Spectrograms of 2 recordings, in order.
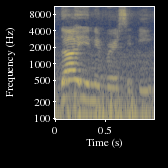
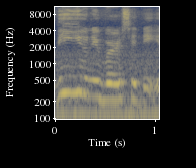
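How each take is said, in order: First: 'The' is pronounced like 'thuh'. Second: 'The' is pronounced like 'thee'. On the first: The speaker calls it right. "it's the university" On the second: The speaker calls it wrong. "Hindi siya the university"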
